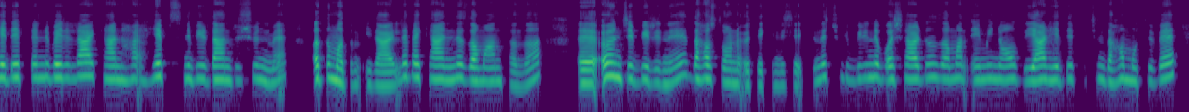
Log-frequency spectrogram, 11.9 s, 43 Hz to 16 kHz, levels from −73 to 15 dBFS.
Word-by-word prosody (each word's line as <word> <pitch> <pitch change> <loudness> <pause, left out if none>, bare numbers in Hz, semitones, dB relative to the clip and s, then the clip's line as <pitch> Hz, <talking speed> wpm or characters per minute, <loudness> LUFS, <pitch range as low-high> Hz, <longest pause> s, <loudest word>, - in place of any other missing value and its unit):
hedeflerini 270 0 +2
belirlerken 270 -2 +4
he 255 +1 -3
hepsini 280 -3 -1
birden 245 -2 +2
düşünme, 230 -2 -5 0.3
adım 250 +1 +3
adım 190 -3 0
ilerle 185 +8 +1
ve 275 - +4
kendine 250 -1 +2
zaman 225 -2 +1
tanı. 195 - -6 0.4
Eee, 205 0 +7
önce 260 -5 +4
birini, 220 +4 -3
daha 255 0 +3
sonra 210 -5 -5
ötekini 185 -1 -9
şeklinde. 235 +8 -6
Çünkü 265 -3 -18
birini 265 +1 -3
başardığın 250 +2 +1
zaman 255 0 -2
emin 250 +1 -4
ol 245 0 -2
diğer 235 +2 +4
hedef 240 +1 -3
için 245 0 -10
daha 215 +4 -3
motive 235 +4 -1
250 Hz, 155 wpm, -21 LUFS, 225-265 Hz, 0.4 s, Eee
